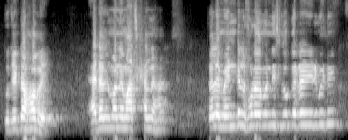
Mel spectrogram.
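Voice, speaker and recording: A man's voice: extremely high pitch, brisk, sharp tone. A man lecturing medical students in a classroom, speaking with a Bengali accent in a chatty, scolding way, often slipping into English. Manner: chatty, scolding, switches into English mid-sentence. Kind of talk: informal classroom teaching. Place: college classroom.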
